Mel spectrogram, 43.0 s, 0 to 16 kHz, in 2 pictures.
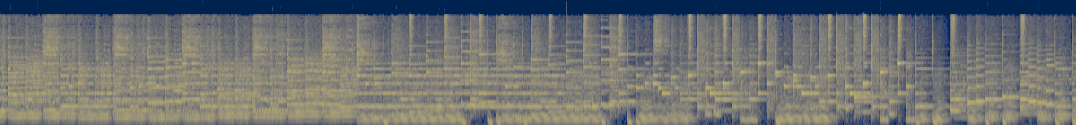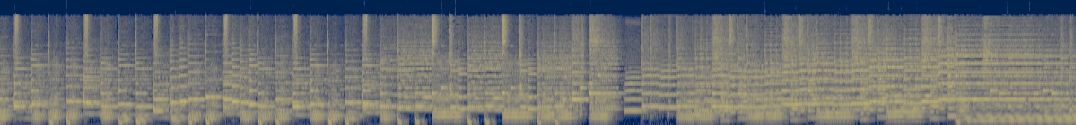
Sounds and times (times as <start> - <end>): Video game music: 0.0 - 43.0.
